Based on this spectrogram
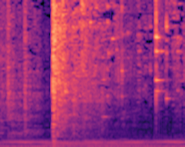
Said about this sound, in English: And as you sit in darkness, in silence, slipping into this void, suddenly you hear glass shattering all around you.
